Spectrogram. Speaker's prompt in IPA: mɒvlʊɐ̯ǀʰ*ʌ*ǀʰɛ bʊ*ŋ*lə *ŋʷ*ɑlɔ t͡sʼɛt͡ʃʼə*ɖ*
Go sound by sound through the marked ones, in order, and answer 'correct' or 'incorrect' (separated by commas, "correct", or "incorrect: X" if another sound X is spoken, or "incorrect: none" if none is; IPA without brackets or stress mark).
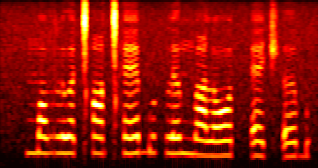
incorrect: ɑ, incorrect: k, correct, incorrect: b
